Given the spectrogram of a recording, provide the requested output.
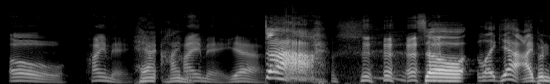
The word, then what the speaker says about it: Jaime: I was pronouncing Yame Reyes, because I always pronounce it as Jamie. Oh, Jaime. Jaime, yeah.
